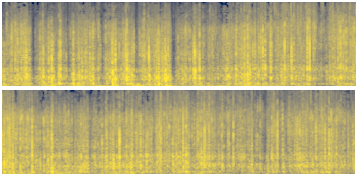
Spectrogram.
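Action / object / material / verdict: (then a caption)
scrape / knitted mesh scrub sponge / nylon mesh / none. Two mascara brushes scratch and brush across a flat yellow knitted-mesh scrub sponge pad laid over the microphone. The result is a dense, steady run of fast, crisp scratching and crinkling strokes, bright and hissy like light rain on a surface, with little low-end weight.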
